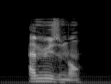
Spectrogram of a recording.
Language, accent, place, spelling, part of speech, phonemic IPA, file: French, France, Lyon, amusements, noun, /a.myz.mɑ̃/, LL-Q150 (fra)-amusements.wav
- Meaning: plural of amusement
